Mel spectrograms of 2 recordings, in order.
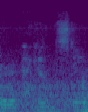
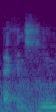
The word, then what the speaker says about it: Eckenstein: And Crowley often said, when he was with Oster Eckerstein, am I pronouncing that right? Oscar Eckenstein? Eckenstein, yeah.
